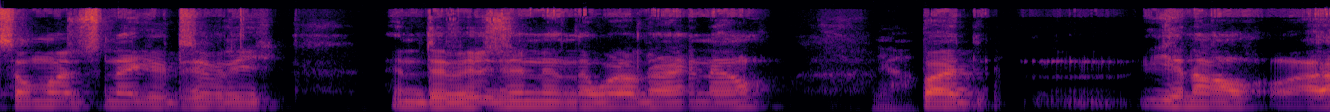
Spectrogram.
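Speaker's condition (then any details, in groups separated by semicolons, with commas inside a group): Cerebral palsy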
